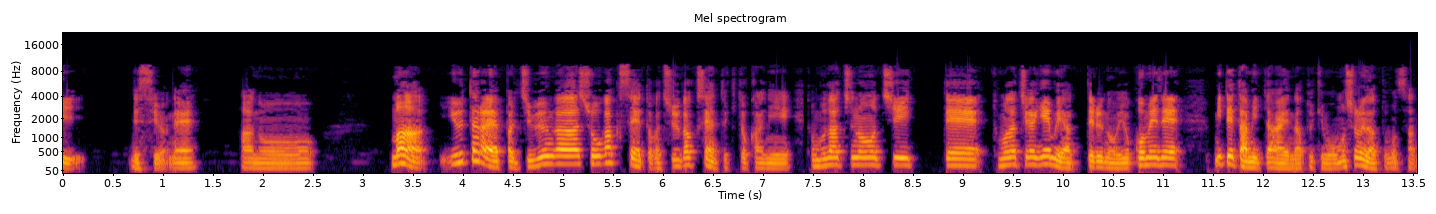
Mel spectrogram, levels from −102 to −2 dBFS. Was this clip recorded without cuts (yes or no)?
no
